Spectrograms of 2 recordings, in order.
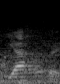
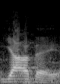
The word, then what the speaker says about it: Yahweh: Yahweh. Yahweh. Right? Americans say Yahweh, but it's Yahweh.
